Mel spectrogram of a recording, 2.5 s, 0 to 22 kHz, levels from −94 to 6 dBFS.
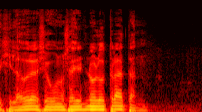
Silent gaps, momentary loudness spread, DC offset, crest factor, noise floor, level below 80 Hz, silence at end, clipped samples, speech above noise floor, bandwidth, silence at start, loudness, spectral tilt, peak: none; 10 LU; under 0.1%; 14 dB; -65 dBFS; -44 dBFS; 0.7 s; under 0.1%; 35 dB; 15 kHz; 0 s; -31 LUFS; -7 dB/octave; -18 dBFS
